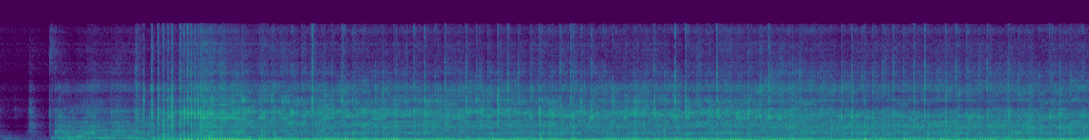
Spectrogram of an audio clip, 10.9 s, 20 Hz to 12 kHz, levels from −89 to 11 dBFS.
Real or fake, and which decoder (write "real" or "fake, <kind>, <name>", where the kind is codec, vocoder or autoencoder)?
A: fake, codec, SNAC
